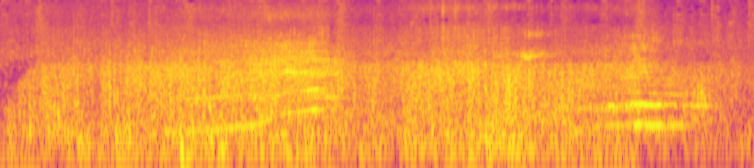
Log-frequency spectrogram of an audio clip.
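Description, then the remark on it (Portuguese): A car engine rumbles steadily from inside the vehicle as it drives through a town and is about to turn, with a dense, continuous low roar of road noise and a few faint tonal hums rising and fading over it. “Nós vamos virar ali, eu vou parar o carro para contar essa história para vocês.”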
